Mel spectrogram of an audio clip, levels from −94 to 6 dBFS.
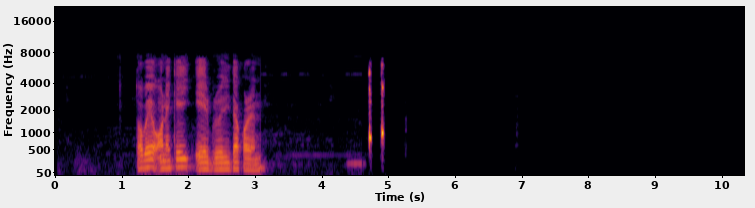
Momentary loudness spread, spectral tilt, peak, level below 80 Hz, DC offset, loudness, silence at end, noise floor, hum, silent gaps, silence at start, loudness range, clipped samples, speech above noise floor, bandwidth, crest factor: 13 LU; -5 dB/octave; -4 dBFS; -66 dBFS; under 0.1%; -27 LUFS; 5.4 s; -77 dBFS; none; 4.77-4.88 s; 1.25 s; 4 LU; under 0.1%; 47 dB; 7.8 kHz; 30 dB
